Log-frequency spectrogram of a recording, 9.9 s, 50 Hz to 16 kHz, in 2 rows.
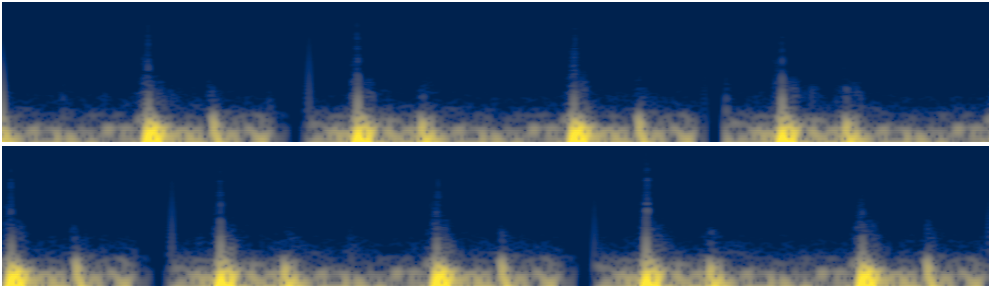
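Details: Steady paired lub-dub heartbeats at about 57 a minute, a normal pattern of first and second heart sounds.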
